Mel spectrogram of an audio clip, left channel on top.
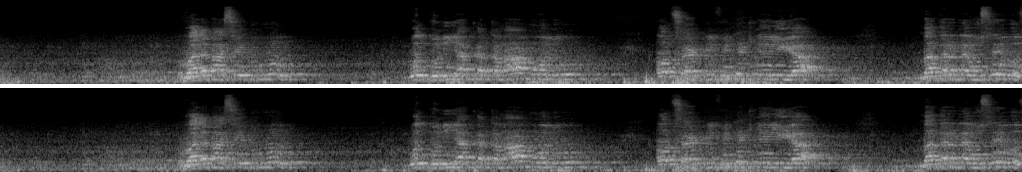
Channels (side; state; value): both; normal; correlation 0.83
